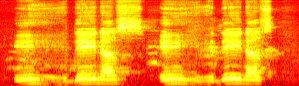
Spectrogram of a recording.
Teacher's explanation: اہدنا الصراط المستقیم، یہاں ہا یہ حروف محموسہ میں سے بھی ہے، فحثہ شخص سکت، اور آگے پھر حروف رخویہ میں سے بھی ہے، تو اس لیے اس کو پڑھتے وقت یہ ہا کی آواز بند نہیں ہونی چاہیے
